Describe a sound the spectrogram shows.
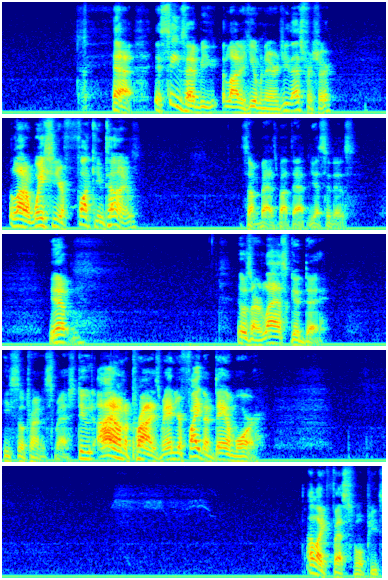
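An older man talks calmly close to a microphone, in bursts with pauses.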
